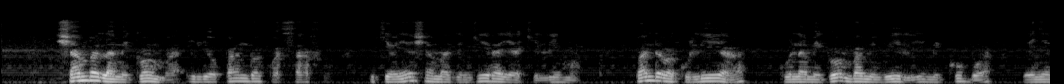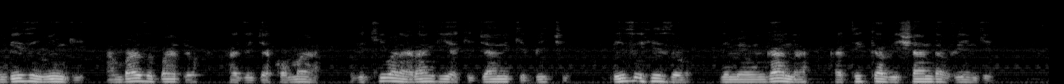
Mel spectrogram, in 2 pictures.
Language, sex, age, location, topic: Swahili, male, 36-49, Kisumu, agriculture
